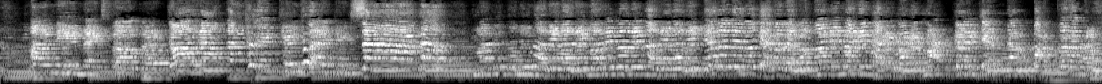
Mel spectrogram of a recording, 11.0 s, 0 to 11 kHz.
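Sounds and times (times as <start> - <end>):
woman singing: 0.2 - 11.0.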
